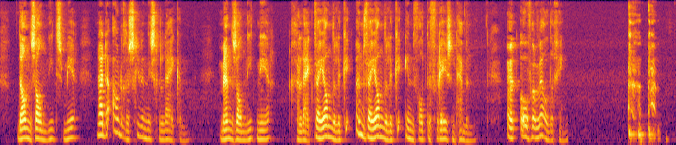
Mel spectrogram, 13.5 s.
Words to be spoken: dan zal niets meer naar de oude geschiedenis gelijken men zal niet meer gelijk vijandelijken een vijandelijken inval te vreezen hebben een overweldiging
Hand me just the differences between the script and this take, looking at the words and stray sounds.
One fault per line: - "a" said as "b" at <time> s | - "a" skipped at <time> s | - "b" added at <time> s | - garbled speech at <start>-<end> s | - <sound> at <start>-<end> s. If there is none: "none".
- cough at 12.5-13.2 s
